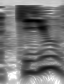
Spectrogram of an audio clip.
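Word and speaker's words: kiu: Par exemple, si on rencontre quelqu'un et si on demande qui es-tu, ce sera quiu viestas, qui es-tu. Quiu, c'est U comme individu. Kiyu, le U se prononce toujours U en espéranto.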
